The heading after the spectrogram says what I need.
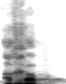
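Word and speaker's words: אהב: enamorado dar querer Amador su raíz es ajab con acento en la segunda a y quiere decir todo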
